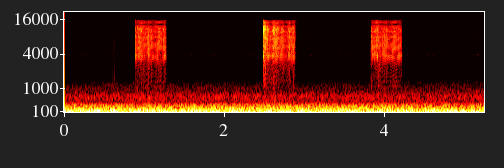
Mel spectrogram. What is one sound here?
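Electric wires snap into place with short buzzing clicks.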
